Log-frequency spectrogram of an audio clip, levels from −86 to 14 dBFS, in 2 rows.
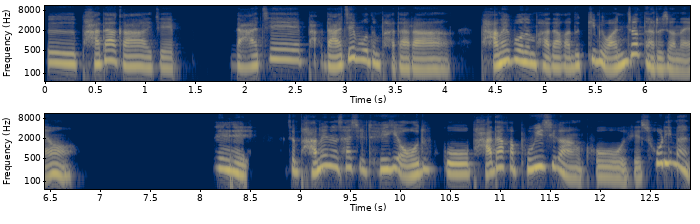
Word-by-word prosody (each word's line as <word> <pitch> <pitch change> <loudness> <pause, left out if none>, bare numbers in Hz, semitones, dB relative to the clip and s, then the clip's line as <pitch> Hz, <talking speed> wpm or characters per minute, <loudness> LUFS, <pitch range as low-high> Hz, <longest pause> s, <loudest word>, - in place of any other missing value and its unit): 그 205 -2 +1
바다가 190 -7 +1
이제 155 -1 -7 0.5
낮에 235 - -3
바 - - -10
낮에 175 - +2
보는 245 -7 0
바다랑 140 -4 -2 0.3
밤에 205 +8 +5
보는 235 -5 +4
바다가 155 -4 -2
느낌이 180 - 0
완전 200 - +3
다르잖아요. 145 - -2 1.4
네. 220 -10 +3 0.3
그래서 210 - -6
밤에는 280 +3 +2
사실 260 -4 -5
되게 230 +5 +1
어둡고 170 0 +1
바다가 260 +4 +1
보이지가 270 -1 +3
않고 130 0 -5
이렇게 125 +2 -8
소리만 345 - +1
190 Hz, 290 characters per minute, -22 LUFS, 155-245 Hz, 1.4 s, 밤에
